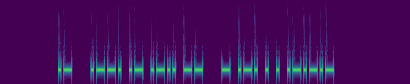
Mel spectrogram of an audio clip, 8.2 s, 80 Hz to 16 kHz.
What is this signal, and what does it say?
Morse code, heard as a keyed tone, about 22 wpm, 700 Hz. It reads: A PALM TREE.
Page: morse-code-ninja-practice-22wpm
